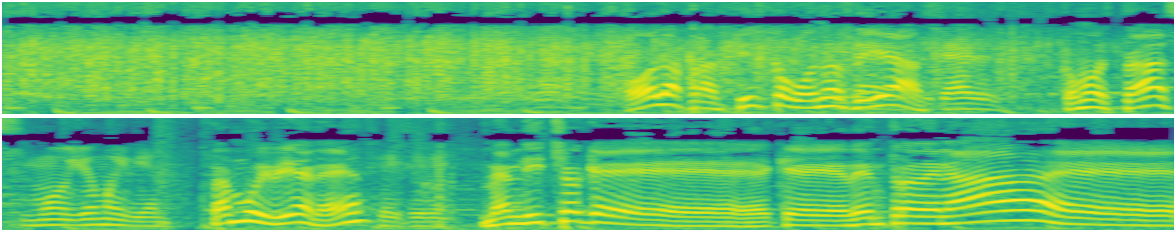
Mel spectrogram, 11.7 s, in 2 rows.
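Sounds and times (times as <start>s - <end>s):
crowd applause: 0.0s - 5.6s
speech: 3.1s - 11.7s.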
